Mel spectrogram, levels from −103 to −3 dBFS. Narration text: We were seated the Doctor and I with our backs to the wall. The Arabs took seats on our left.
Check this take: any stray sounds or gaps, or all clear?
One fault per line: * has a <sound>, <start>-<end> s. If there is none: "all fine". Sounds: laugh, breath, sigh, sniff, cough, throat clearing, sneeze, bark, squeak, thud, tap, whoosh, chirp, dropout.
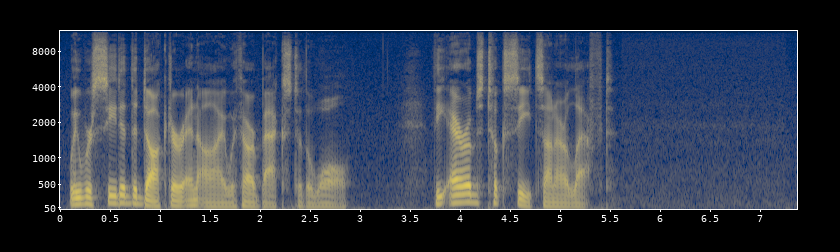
all fine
